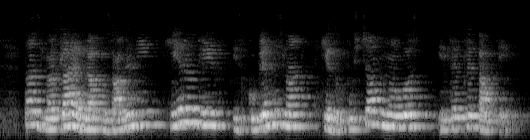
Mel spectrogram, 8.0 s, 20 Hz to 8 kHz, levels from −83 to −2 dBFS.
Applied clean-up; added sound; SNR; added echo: none; none; none; reverberation time 0.9 s.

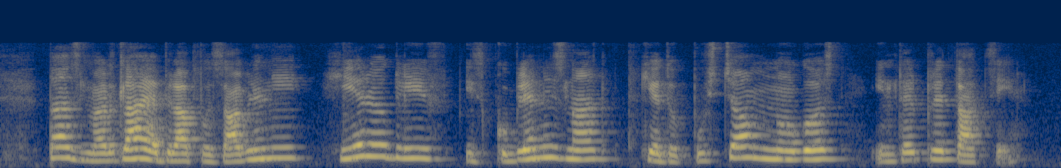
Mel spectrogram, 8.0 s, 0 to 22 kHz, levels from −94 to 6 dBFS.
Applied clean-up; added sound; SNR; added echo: none; none; none; none.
